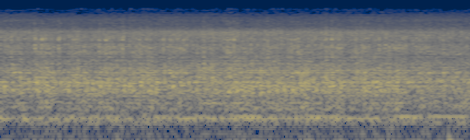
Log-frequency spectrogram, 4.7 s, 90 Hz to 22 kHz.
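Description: A milling machine cuts with a two-flute 20 mm end mill running at 800 RPM, producing a loud, dense, continuous grinding whir that stays steady from start to finish with no speech.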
